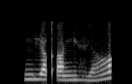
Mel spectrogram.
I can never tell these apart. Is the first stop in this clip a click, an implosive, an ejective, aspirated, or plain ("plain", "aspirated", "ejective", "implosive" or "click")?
ejective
